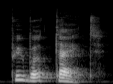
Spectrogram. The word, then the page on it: pubertijd: pu·ber·tijd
